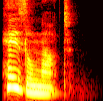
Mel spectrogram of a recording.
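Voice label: "hazelnut", British English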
